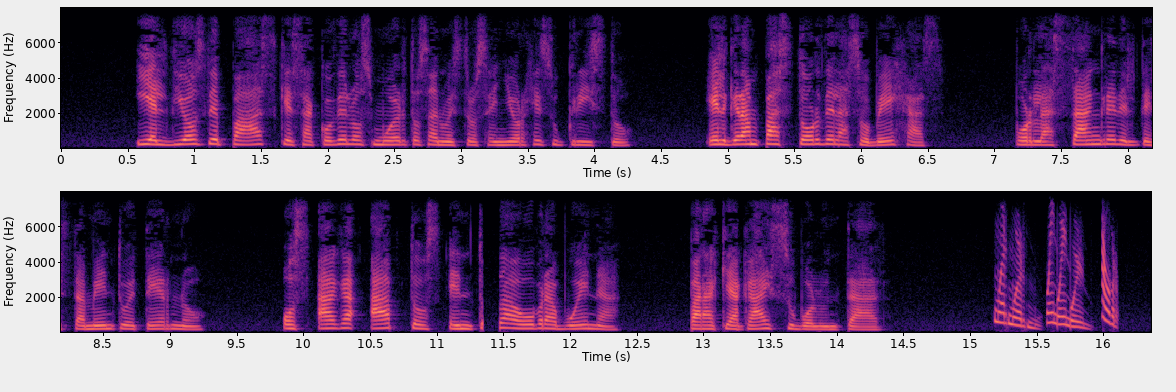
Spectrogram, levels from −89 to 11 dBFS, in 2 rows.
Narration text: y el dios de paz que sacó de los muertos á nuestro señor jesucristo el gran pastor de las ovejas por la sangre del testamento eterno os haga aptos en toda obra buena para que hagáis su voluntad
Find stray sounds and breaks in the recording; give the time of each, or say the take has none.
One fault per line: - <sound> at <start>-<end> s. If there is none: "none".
- dropout at 11.4-11.5 s
- chirp at 15.2-16.1 s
